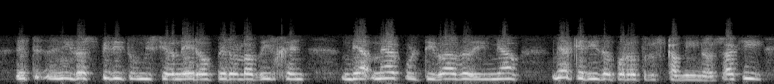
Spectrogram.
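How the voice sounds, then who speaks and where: Noticeable background noise sits under a voice moving at a fairly slow pace with fairly even intonation. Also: woman. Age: 70s. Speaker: caller. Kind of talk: call-in testimony and prayer. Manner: halting.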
